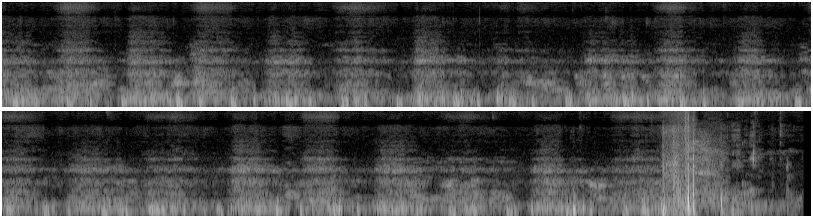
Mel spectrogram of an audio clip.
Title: A Very Brief Heartbeat Recording and Breathing ❤❤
